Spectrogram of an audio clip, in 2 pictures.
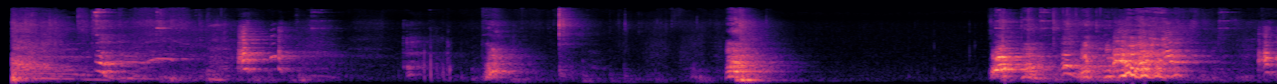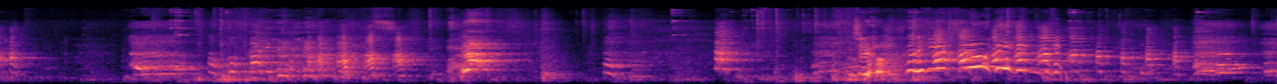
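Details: Female puppy barking at Hugo and a toy, a run of sharp, harmonic yaps coming in uneven clusters with short pauses and a silent gap, growing busier and more continuous toward the end.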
